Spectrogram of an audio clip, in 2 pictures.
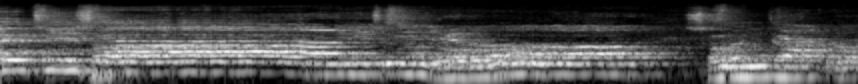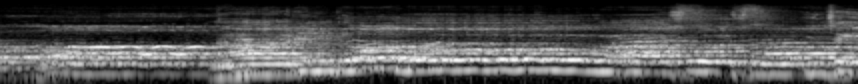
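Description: A congregation singing a slow hymn together in long held phrases, with a brief breath pause about five seconds in.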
